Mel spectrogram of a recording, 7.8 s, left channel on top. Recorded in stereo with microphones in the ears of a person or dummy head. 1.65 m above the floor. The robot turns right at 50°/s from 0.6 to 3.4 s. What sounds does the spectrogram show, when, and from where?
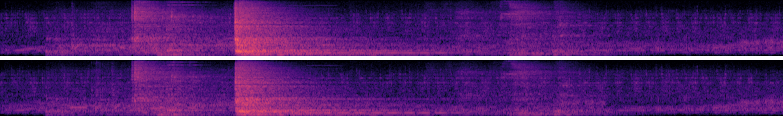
0.5 s a door slam: 15° right (ahead or behind), 1.9 m; by 5.7 s 50° left (ahead or behind), 1.9 m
